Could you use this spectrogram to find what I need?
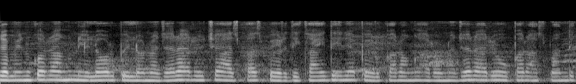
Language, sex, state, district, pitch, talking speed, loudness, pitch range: Rajasthani, female, Rajasthan, Churu, 190 Hz, 270 wpm, -19 LUFS, 185-195 Hz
